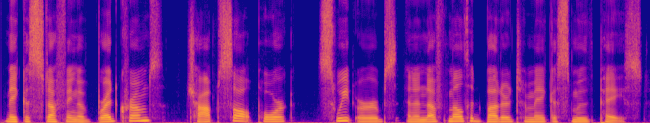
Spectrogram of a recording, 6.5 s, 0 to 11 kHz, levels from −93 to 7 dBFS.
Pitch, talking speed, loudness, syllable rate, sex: 180 Hz, 185 wpm, -19 LUFS, 4.4 syllables/s, female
